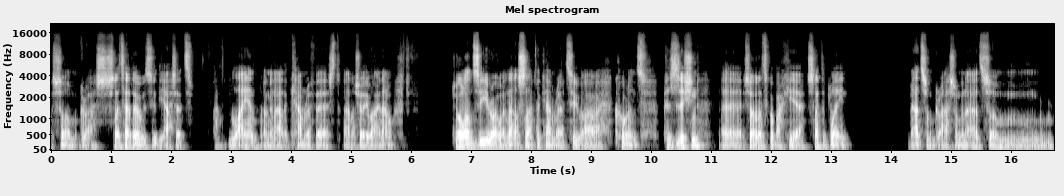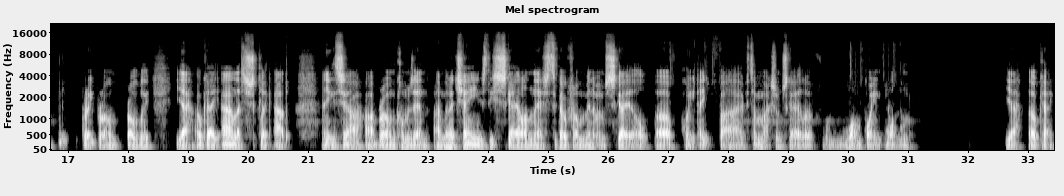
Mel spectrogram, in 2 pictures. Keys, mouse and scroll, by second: 0.3 click, 2.7 shift+a, 5.7 ctrl+alt+KP_0, 7.1 shift+f, 11.3 right click, 14.0-17.1 drag, 20.1 click, 23.0-24.0 scroll down 1, 24.0 click, 24.0 scroll down 3, 24.8-28.5 drag, 29.1-32.5 drag, 33.1 click.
